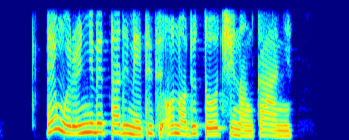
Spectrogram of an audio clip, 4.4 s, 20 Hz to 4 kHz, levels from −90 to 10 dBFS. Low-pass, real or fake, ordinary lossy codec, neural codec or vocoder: 3.6 kHz; real; none; none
